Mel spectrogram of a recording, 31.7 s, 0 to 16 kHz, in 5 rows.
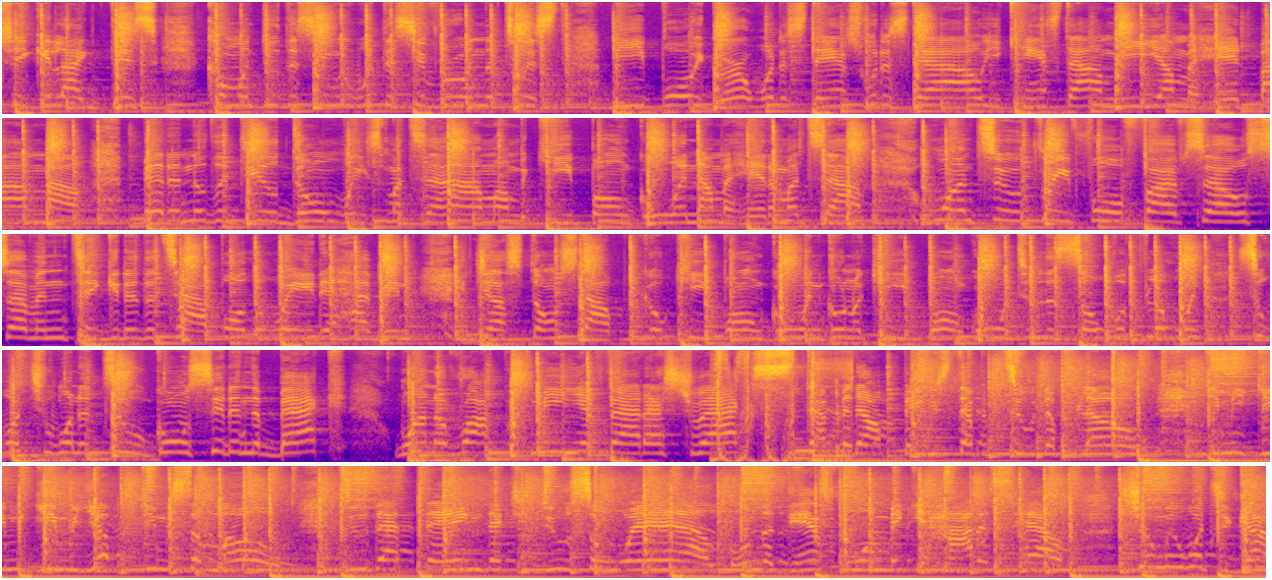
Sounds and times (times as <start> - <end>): Music: 0.0 - 31.6.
